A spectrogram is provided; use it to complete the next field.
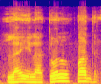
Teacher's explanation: ketika dal sukun ini berarti qalqalah sugro ya. Nah, dibacanya dipantulkan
